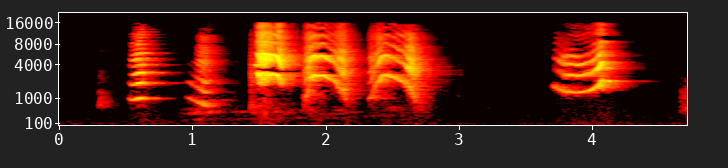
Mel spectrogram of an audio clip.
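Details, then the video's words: Talkative pet quaker parrot indoors producing loud word-like squeaky phrases, a few short syllables followed by bold arching, voice-like sounds and a final rising phrase. "quaker Talking parrot || speaking so lovely"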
